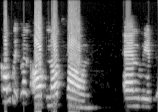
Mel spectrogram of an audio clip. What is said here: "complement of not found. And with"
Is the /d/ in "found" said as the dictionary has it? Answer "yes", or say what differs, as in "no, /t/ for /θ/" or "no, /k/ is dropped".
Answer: no, /d/ is dropped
